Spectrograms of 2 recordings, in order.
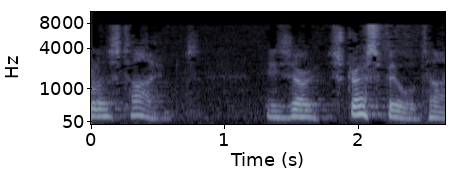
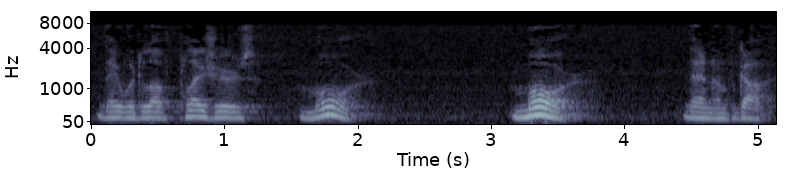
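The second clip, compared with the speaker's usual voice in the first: "more" set apart by pauses and repeated harder; stress on more; 3 semitones lower than usual. Real, not acted. Corrects misquote, repeats the key word.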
